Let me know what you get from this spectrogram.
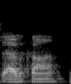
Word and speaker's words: Abacon: You can find me on LinkedIn under Chris Abacon.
